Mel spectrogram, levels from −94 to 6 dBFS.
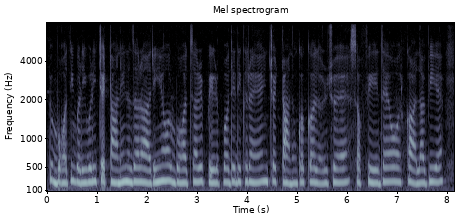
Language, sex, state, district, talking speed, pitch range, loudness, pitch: Hindi, female, Bihar, Lakhisarai, 205 wpm, 230-250 Hz, -32 LUFS, 240 Hz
